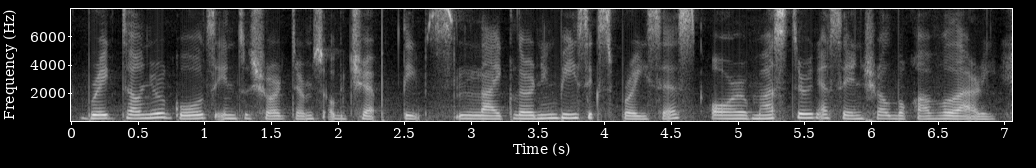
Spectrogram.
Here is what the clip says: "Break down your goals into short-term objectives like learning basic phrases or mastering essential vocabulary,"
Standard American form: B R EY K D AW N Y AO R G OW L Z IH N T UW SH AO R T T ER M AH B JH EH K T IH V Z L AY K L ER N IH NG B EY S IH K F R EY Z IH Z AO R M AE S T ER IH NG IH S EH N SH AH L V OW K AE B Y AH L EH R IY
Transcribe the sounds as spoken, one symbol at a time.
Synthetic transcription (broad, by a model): B R EY K D AW N Y AO R G OW L S IH N T UW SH AO R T T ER M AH B JH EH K T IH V S L AY K L ER N IH NG B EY S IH K P R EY S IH S AO R M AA S T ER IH NG IH S EH N SH AH L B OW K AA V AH L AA R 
